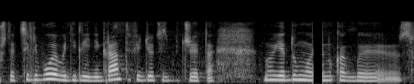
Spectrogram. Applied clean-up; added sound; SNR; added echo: none; none; none; none.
